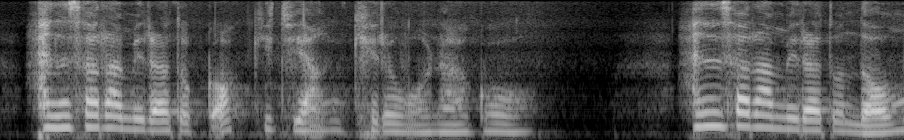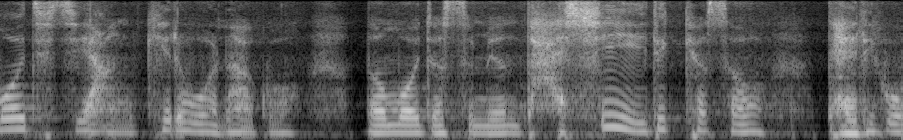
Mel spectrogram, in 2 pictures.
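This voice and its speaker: Gravelly-voiced woman preaching a sermon. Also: mid-range voice. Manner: animated storytelling, acting out dialogue with laughter. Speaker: missionary preacher. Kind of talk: sermon with personal testimony.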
